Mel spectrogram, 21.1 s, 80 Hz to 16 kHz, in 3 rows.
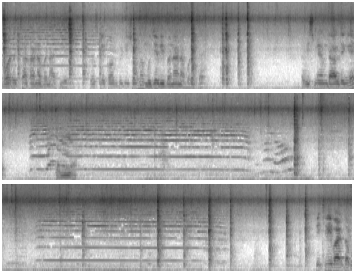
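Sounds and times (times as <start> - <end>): metal spoon scraping a pan: 0.0 - 5.0, 7.6 - 12.0, 12.9 - 21.0
eggs sizzling in a frying pan: 0.0 - 21.0.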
